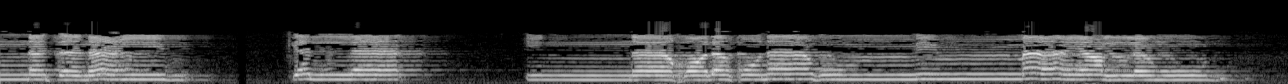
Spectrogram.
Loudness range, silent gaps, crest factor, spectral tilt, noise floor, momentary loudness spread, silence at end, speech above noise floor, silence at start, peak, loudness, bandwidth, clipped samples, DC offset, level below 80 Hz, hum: 5 LU; none; 14 dB; -5 dB/octave; -53 dBFS; 12 LU; 0.55 s; 40 dB; 0 s; 0 dBFS; -13 LUFS; 8 kHz; under 0.1%; under 0.1%; -56 dBFS; none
